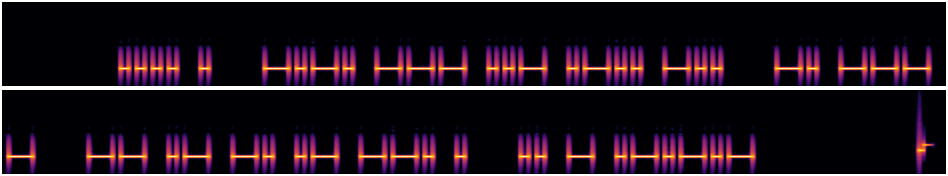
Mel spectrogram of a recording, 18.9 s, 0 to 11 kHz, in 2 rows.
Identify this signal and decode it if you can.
Morse code, heard as a keyed tone, about 15 wpm, 700 Hz. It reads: HE COULD NOT MANAGE IT.
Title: Sentences from Top 1400 Words 15wpm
